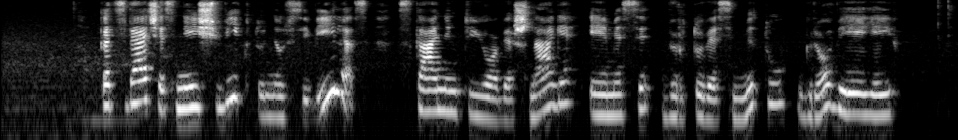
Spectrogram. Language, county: Lithuanian, Vilnius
